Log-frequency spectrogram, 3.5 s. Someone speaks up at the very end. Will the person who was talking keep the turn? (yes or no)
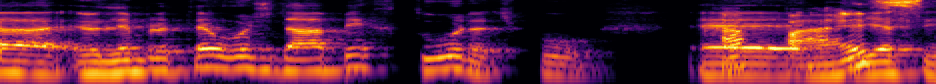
yes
